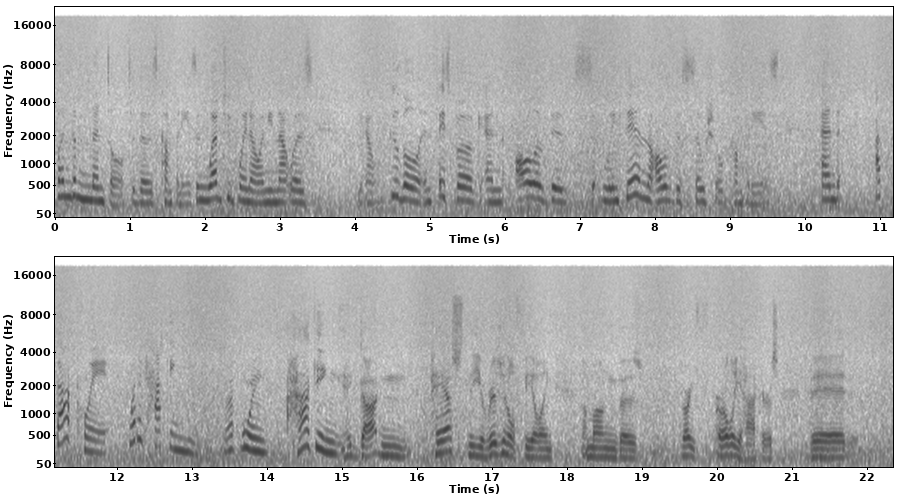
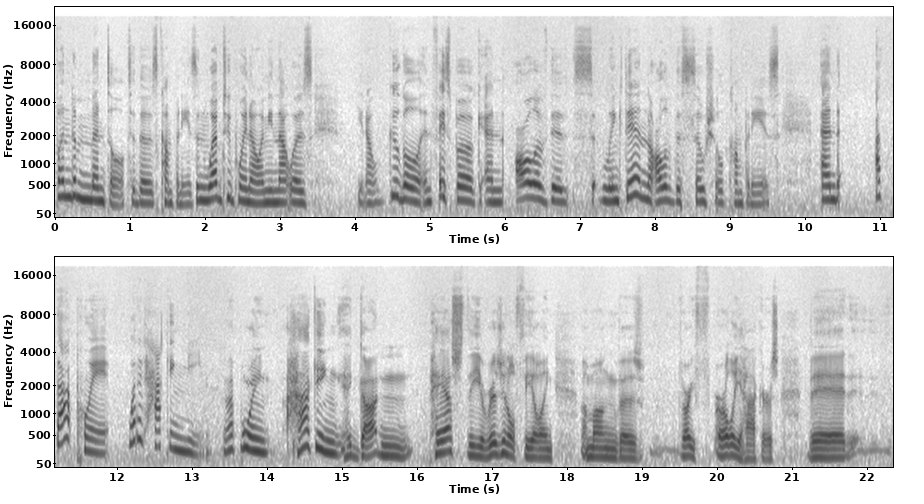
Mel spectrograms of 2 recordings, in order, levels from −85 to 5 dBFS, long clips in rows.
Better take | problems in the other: second | hiss; loud; throughout; 6 dB below the speech; faint in the second

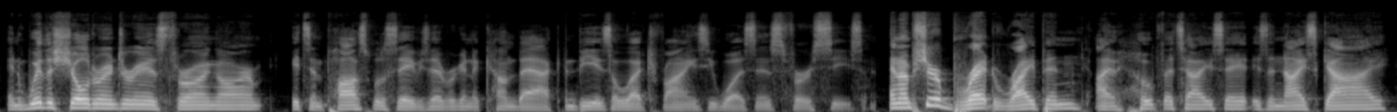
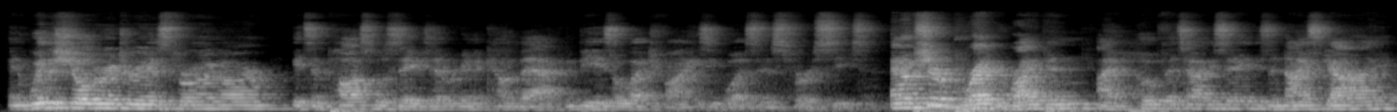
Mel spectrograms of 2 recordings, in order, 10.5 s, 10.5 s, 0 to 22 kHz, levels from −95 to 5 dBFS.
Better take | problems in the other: first | off-mic speech; far // room echo; noticeable; dies away in 0.6 s

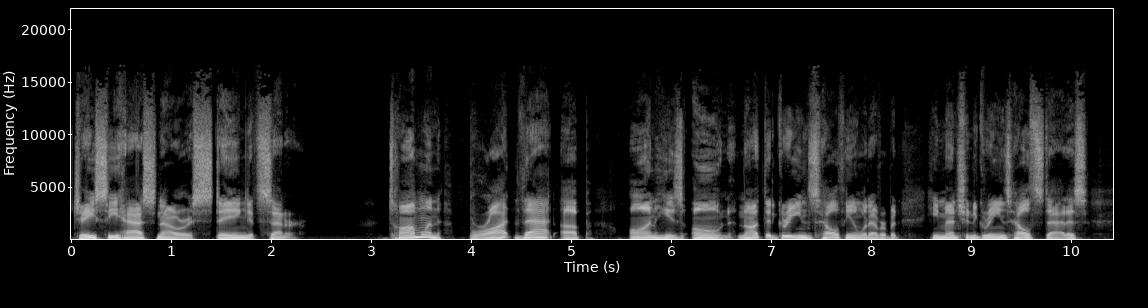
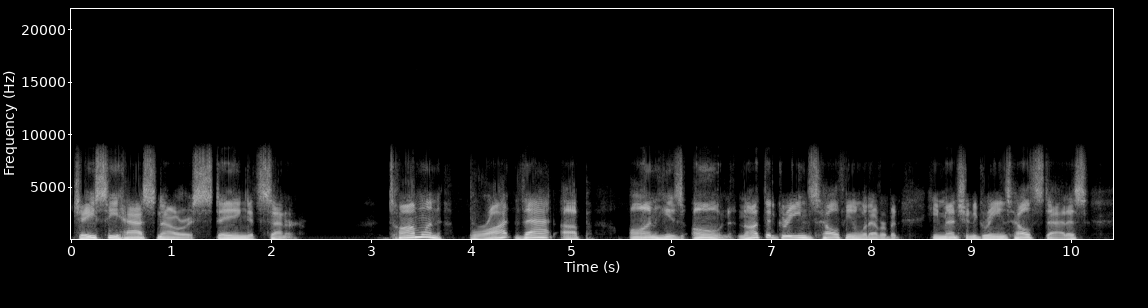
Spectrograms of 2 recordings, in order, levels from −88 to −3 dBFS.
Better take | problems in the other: first | garbled, watery; slightly; nothing above 8 kHz

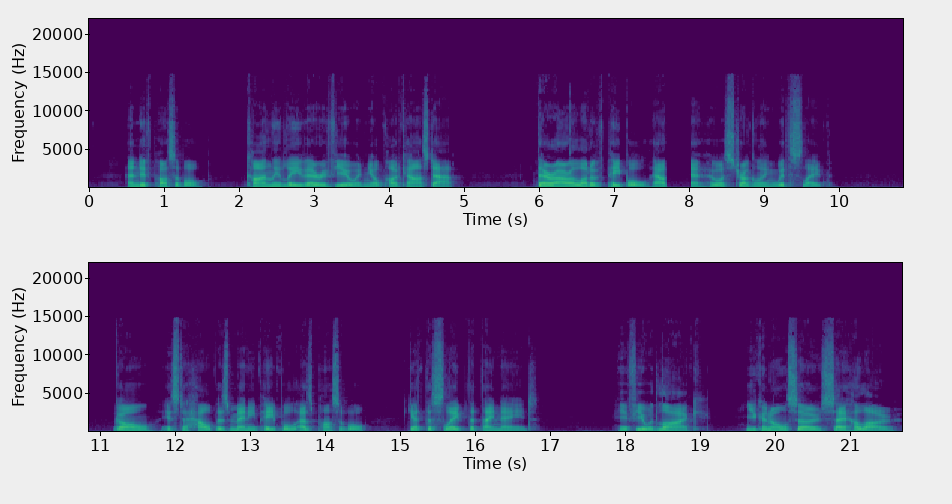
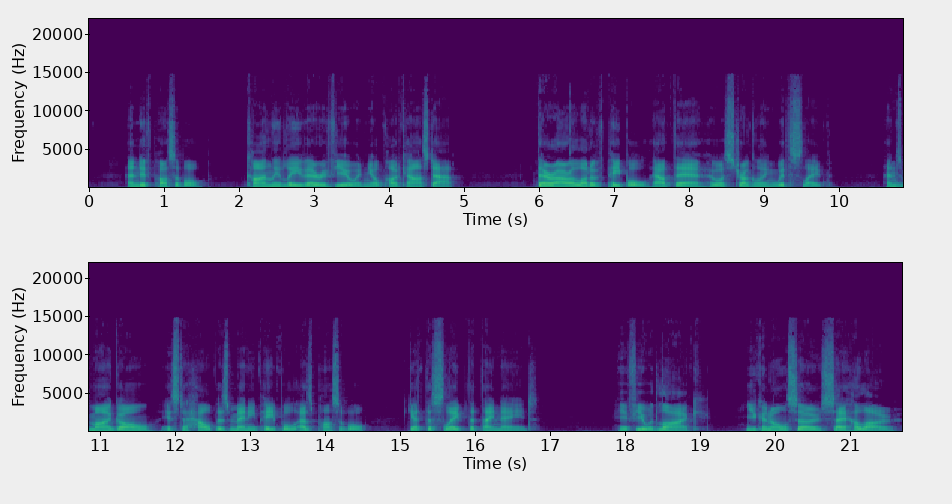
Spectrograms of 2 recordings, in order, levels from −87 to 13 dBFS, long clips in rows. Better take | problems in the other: second | audio cutting out; at 7.5 s and at 10 s for 1 s

